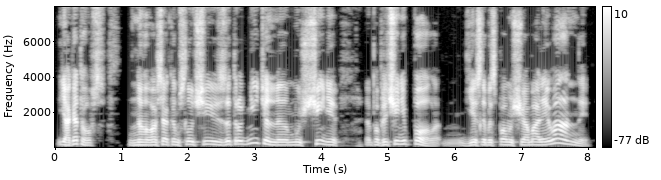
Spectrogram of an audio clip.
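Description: Guy voicing a fussy pompous gentleman, smarmy and polite, little raised voice. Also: fairly high pitch, lively intonation, moderate pace, no room sound, clean studio sound, voice pushed up. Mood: flustered pompous. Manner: obsequious, sprinkling polite "-s" suffixes. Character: pompous fawning middle-aged gentleman.

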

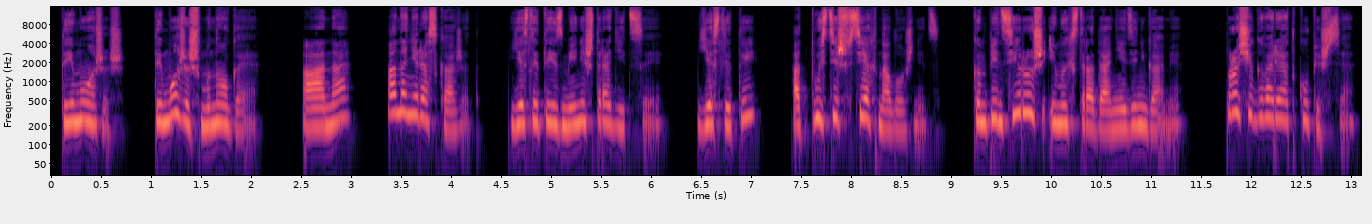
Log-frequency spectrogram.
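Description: A woman voicing a grieving mother who pleads softly and earnestly with her grown son, in an audiobook. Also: medium pitch, animated, normal speed, dry recording, studio quality. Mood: pleading.

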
